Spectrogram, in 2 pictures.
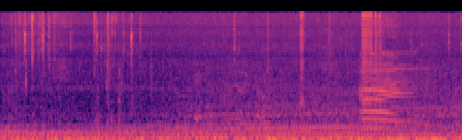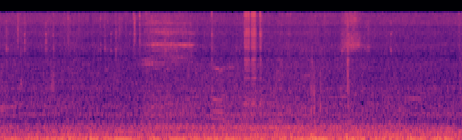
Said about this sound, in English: Sorry, this trash truck was like driving backwards.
